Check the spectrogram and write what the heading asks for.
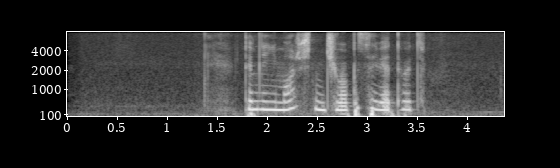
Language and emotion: Russian, neutral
